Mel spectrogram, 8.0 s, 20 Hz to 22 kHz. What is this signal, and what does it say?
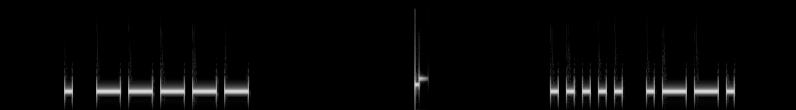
Morse code, heard as a keyed tone, about 15 wpm, 700 Hz. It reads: E 0 5 P
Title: Single-Letter Single-Number 15wpm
